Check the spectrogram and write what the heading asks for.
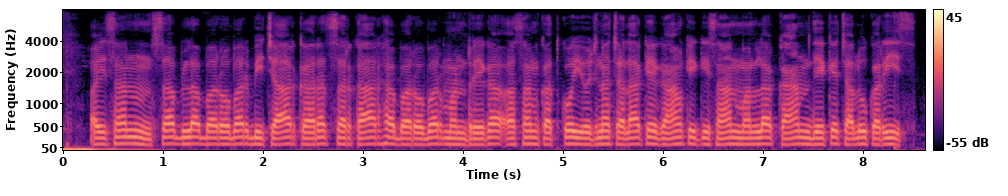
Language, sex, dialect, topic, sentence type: Chhattisgarhi, male, Eastern, banking, statement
